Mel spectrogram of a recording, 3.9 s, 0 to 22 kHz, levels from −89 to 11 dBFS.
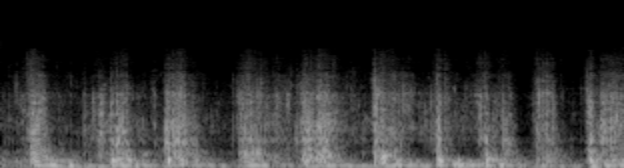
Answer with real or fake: fake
